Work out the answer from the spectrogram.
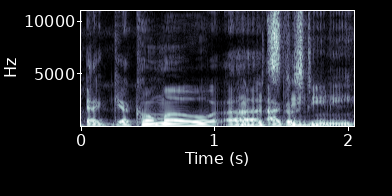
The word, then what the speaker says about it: Giacomo Agostini: I forgot how to say his name because I looked up how to pronounce it. His nickname was like Ago. Giacomo. Giacomo Agostini.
